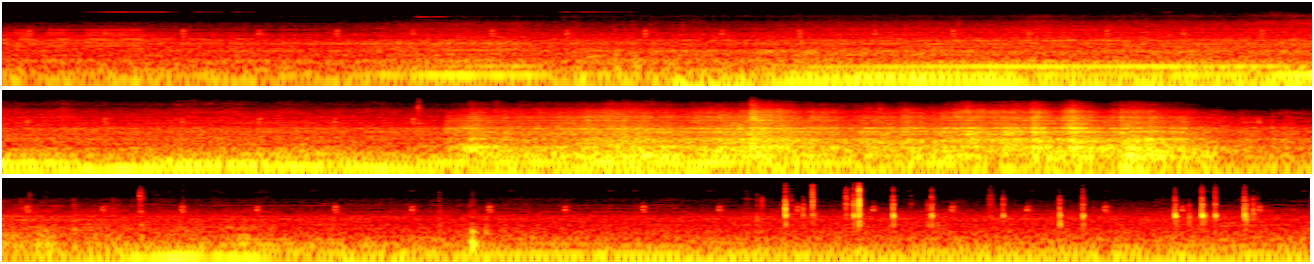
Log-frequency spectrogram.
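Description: A car engine rumbles low, then about nine seconds in a heavy vehicle crashes on the road ahead: a loud, noisy crash lasting about three and a half seconds. A few sharp clicks near the end.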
